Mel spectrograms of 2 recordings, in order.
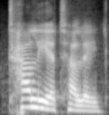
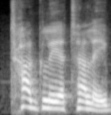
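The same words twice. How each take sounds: First: The G sound is left silent. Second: The G sound is clearly pronounced. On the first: The speaker calls it right. "I think it's tagliatelle" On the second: The speaker calls it wrong. "I call it tagliatelle, but I don't think you pronounce the G"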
